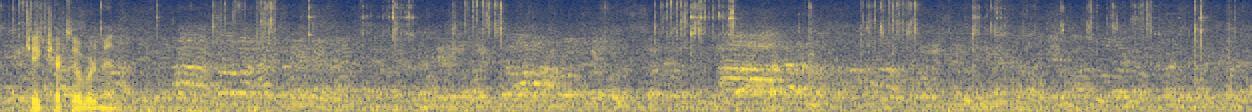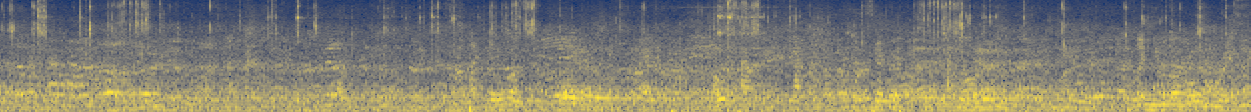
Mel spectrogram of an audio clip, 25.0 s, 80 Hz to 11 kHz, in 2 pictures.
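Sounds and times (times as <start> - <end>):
faint murmur of voices: 0.0 - 25.0
poker chips clicking: 2.1 - 3.2, 3.8 - 5.1, 6.6 - 7.4, 8.6 - 14.2, 16.4 - 17.9, 21.7 - 23.2.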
